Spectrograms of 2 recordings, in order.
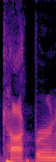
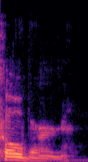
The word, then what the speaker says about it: Cockburn: The big kid from Illinois, is it Kofi Cockburn? Is that how you say it? – It's Coburn. – Coburn. – Kofi Coburn. – Okay, Kofi Coburn.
